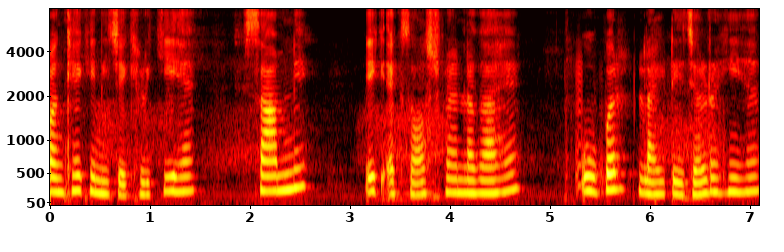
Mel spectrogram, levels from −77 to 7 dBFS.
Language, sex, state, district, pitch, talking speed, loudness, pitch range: Hindi, female, Bihar, Patna, 215 Hz, 145 wpm, -17 LUFS, 185-230 Hz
